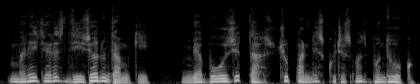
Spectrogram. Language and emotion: Kashmiri, fearful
